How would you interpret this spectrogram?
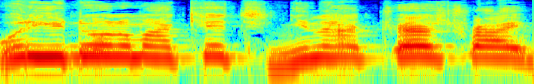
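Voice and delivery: put-on yelling. Retelling how a guy confronted him in a kitchen, imitating a guy yelling. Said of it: "He's yelling at me".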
